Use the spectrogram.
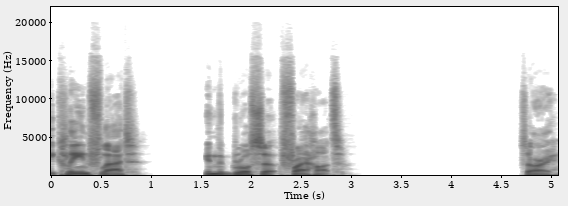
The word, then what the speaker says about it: Freiheit: flat in the Große Freiheit. Sorry, Americans can't help but go Freiheit Freiheit. It's probably something more aggressive. Freiheit. Freiheit. Yeah, there's no R in there.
